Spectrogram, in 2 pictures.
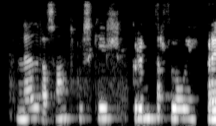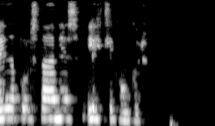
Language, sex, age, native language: Icelandic, female, 30-39, Icelandic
